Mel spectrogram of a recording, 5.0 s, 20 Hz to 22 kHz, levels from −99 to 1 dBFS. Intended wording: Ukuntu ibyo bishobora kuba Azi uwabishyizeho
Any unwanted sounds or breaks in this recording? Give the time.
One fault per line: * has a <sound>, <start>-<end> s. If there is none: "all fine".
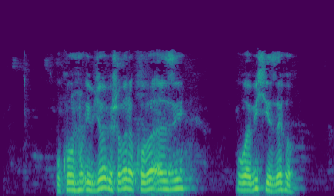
all fine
